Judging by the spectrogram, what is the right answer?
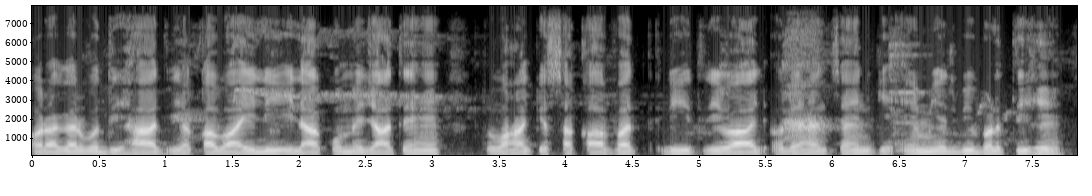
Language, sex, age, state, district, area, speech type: Urdu, male, 18-30, Delhi, North East Delhi, urban, spontaneous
